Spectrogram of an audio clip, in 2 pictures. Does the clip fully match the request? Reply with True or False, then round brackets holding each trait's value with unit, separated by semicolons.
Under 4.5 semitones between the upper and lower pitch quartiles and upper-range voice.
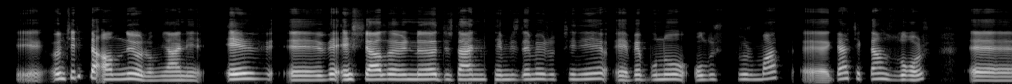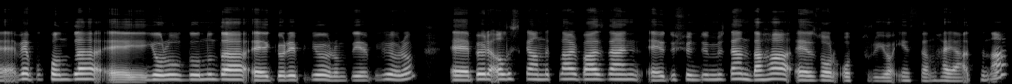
True (2.9 semitones; 225 Hz)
